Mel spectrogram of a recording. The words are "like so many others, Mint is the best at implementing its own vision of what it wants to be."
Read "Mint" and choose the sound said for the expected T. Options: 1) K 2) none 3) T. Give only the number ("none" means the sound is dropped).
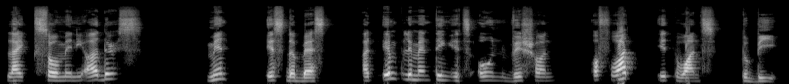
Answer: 3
